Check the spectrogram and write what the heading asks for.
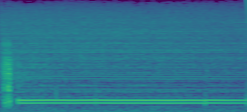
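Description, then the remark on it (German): A short click, then a steady, unbroken telephone line tone hums loudly and evenly for a couple of seconds after the other party hangs up on a mobile phone call, with no voices. “Yoshida hat aufgelegt.”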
